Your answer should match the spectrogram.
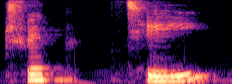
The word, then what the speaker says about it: Tripthi: It's pronounced Tripthi, and the last name is.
